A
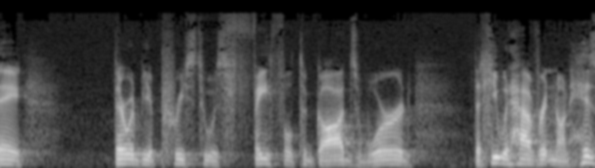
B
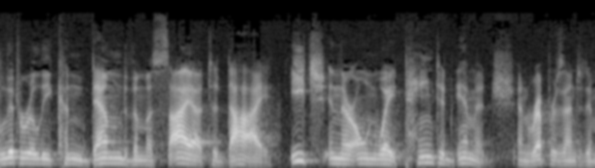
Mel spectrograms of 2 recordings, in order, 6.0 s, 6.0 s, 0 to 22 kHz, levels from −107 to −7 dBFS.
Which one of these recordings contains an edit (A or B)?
B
